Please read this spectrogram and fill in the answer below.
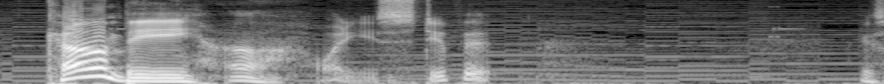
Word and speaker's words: Combee: slashed you pronounce it Combee it's probably convey now I think about it cuz like honey comb comb being yeah makes sense see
